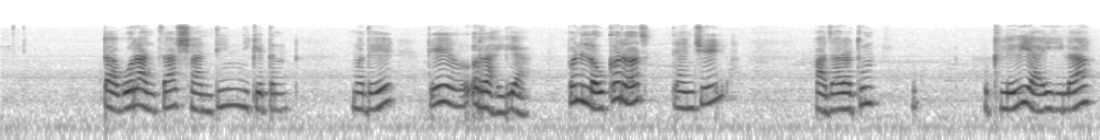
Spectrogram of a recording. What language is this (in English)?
Marathi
